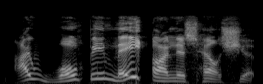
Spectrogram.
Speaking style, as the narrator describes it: I cried defiantly

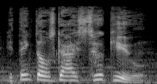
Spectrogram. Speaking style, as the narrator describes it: I yelled out

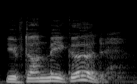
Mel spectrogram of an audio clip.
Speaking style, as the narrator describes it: said James, with a sigh of relief

